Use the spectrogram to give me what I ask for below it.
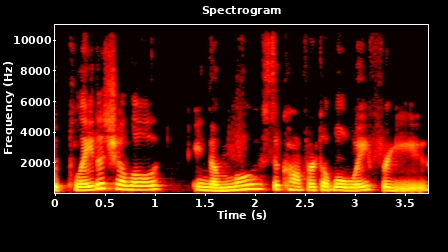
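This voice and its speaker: A woman speaks at a fairly slow pace. Her pitch sits fairly high, with ordinary variation. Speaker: cello professor. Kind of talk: tutorial. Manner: formal.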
